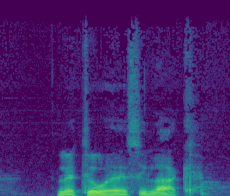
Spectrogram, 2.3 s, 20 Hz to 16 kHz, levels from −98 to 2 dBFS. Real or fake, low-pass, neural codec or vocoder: real; 14.4 kHz; none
